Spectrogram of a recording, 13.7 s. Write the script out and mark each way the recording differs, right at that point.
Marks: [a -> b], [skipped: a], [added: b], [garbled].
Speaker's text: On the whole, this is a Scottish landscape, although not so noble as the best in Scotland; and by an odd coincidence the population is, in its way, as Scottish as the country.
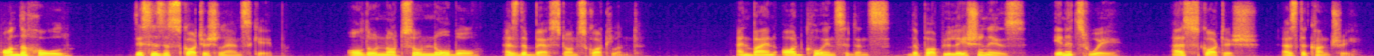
On the whole, this is a Scottish landscape, although not so noble as the best [in -> on] Scotland; and by an odd coincidence the population is, in its way, as Scottish as the country.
